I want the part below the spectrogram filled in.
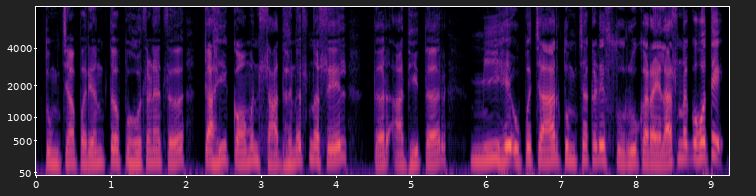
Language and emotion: Marathi, disgusted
